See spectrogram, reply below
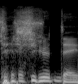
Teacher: I feel like the S is silent, so I think it's Deschutes.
